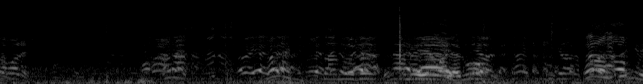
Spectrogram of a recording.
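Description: Players' voices shouting and calling across a football pitch, rising about two seconds in, with one sharp knock about four seconds in.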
